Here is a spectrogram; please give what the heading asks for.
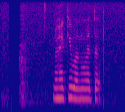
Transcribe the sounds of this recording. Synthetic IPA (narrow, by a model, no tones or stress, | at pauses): nuɦɛkiʋənuɛt̪ə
